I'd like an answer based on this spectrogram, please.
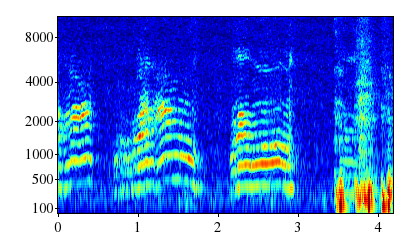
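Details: Rusty Bee, a pet cat intensely playing with a string toy, gives three long wavering yowls roughly a second apart, then a clatter of thumps and scuffling.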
